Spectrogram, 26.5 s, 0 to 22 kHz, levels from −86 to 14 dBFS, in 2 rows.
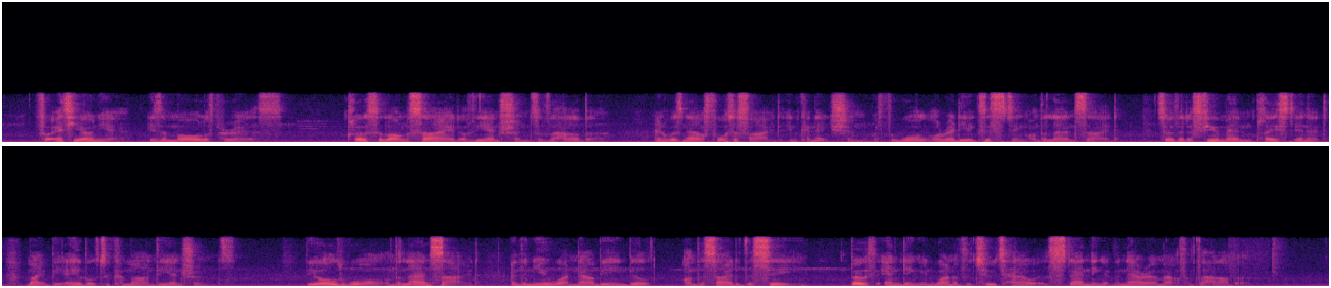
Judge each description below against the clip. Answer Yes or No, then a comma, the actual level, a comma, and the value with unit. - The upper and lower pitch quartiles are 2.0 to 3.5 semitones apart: Yes, average, 2.9 semitones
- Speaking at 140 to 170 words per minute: No, average, 185 wpm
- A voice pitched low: Yes, low, 115 Hz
